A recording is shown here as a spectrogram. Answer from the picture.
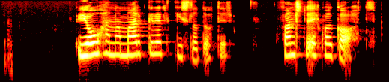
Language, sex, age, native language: Icelandic, female, 11, Icelandic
